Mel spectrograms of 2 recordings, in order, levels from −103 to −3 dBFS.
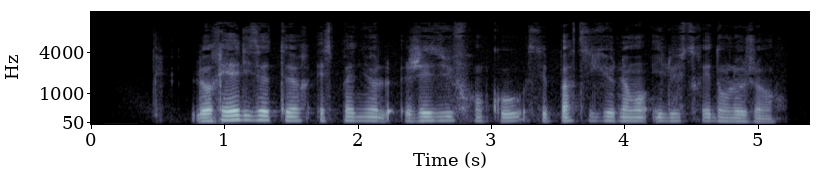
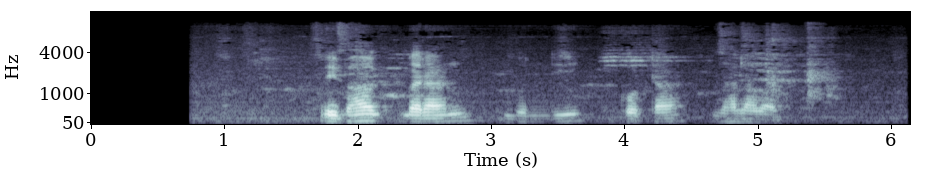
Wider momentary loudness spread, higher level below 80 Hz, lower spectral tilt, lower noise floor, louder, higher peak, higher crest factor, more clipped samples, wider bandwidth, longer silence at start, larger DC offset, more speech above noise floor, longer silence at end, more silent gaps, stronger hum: second, 13 LU vs 20 LU; second, -78 dBFS vs -58 dBFS; about the same, -7 dB/octave vs -6 dB/octave; first, -72 dBFS vs -54 dBFS; second, -42 LUFS vs -20 LUFS; second, -22 dBFS vs 0 dBFS; about the same, 20 dB vs 22 dB; neither; about the same, 11.5 kHz vs 11 kHz; second, 0.8 s vs 1.75 s; neither; second, 31 dB vs 35 dB; second, 0.25 s vs 0.6 s; neither; neither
